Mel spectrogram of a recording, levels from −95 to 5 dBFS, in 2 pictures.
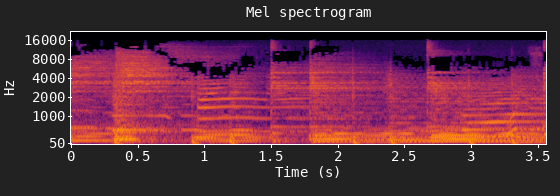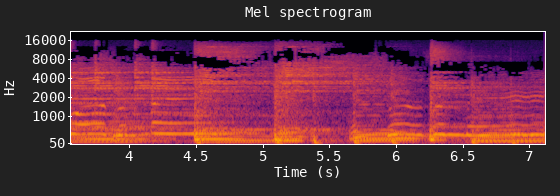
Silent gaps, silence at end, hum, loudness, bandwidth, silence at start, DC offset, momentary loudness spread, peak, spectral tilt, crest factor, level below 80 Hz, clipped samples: none; 0 s; none; -22 LUFS; 16.5 kHz; 0 s; under 0.1%; 5 LU; -6 dBFS; -4.5 dB/octave; 16 dB; -40 dBFS; under 0.1%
